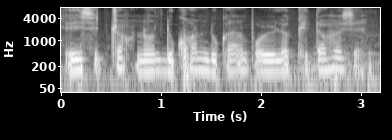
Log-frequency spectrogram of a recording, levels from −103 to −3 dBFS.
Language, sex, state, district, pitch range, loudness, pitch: Assamese, male, Assam, Sonitpur, 140-165 Hz, -14 LUFS, 155 Hz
